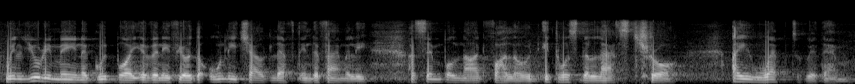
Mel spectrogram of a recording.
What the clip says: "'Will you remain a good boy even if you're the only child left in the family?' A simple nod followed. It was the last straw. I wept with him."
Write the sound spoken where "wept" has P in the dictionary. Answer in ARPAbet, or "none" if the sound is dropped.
P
